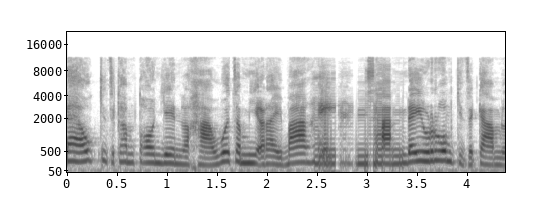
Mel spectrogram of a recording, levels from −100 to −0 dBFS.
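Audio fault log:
Throughout: Dolby Digital compression. The audio is dull, with nothing above 11.5 kHz, and a rough, fluttering grain clings to the voiced parts. The band limit and the noisy fill where detail should be point to an AC-3-style encoder run at a low rate, likely around 64 kbps. At that rate many frequency lines get no real data and the decoder pads them with dither noise, which gives the plainly audible coarseness.
2.48 to 3.36 s: robotic sound from repeated short buffers. Across most of this stretch the sound turns into a rigid metallic buzz fixed at 188 Hz. It still loosely tracks the speech. A 188 Hz repeat fits a buffer of about 5.3 ms being replayed over and over while fresh audio is skipped, likely because new data reached the playback side too seldom.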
